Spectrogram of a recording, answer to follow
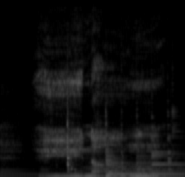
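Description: Nylon-string classical guitar playing between sung lines: a chord rings and fades, then a new fingerpicked phrase starts about half a second in.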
